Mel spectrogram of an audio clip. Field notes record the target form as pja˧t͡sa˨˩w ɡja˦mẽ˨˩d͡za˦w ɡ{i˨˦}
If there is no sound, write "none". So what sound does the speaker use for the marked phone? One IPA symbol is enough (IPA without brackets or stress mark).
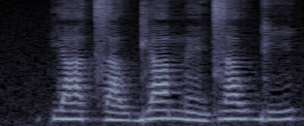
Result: i˨˦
